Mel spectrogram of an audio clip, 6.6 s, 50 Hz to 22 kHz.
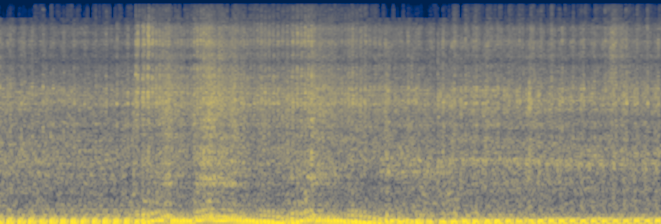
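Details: New Honda CL500 twin: engine catches, gives a short blip, then settles into an even low rumble with no knocks or ticks; normal startup and idle.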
